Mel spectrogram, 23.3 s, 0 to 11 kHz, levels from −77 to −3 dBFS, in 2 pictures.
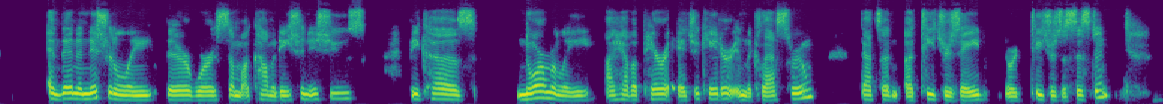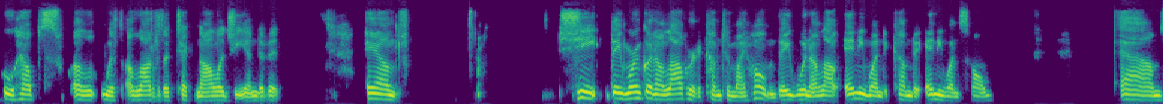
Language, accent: English, American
